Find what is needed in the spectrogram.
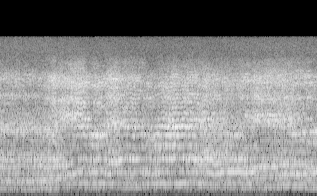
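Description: Ethiopian Orthodox liturgical chant of the Mass: voices chanting on long held notes that waver slowly in pitch.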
